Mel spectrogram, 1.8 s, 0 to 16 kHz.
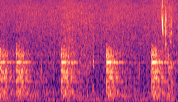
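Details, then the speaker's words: Ear canal recording of four click presentations, each click followed by its response, with a faint echo-like ring and a slight steady tone: click-evoked otoacoustic emission. "There's 5 presentations, the click and then the response, the click and then the response."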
